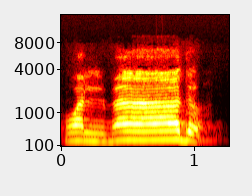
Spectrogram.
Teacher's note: دال پہ رکیں گے تو قلقلہ کریں گے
